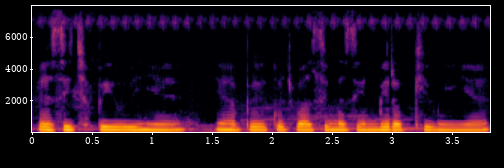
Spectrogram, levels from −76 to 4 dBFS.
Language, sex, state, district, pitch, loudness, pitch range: Hindi, female, Uttar Pradesh, Lalitpur, 185 Hz, -15 LUFS, 180-190 Hz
